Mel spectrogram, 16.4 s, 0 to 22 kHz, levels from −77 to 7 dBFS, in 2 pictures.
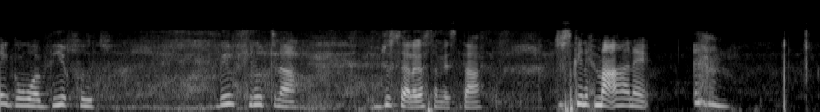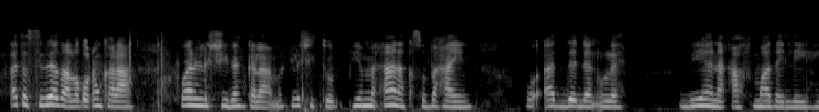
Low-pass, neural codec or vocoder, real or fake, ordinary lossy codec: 7.2 kHz; codec, 16 kHz, 4 kbps, X-Codec, WavLM features, trained on Multilingual LibriSpeech; fake; Opus, 24 kbps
